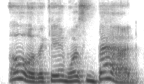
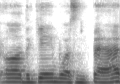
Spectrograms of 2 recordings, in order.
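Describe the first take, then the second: First: The tone sounds positive and pleased. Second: The tone sounds unhappy and disappointed. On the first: The game was actually enjoyable. "that conveys a positive sentiment" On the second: The outcome was disappointing. "the tone of voice says, oh, I was not happy with the outcome of the game"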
